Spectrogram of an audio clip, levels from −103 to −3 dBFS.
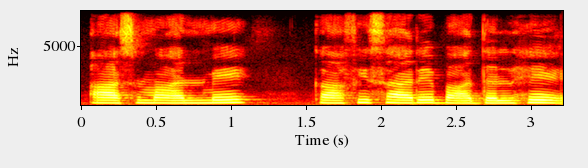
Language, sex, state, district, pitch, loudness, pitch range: Hindi, female, Madhya Pradesh, Bhopal, 220 Hz, -15 LUFS, 210-235 Hz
